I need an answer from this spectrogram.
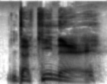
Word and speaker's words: Dakine: years old, when I learned how that was pronounced. Dakine. Contigo. Kevin says gear. Andy says surf. Also the name of Dog the Bounty Hunter Bail Bond Company. Yeah. It was Okay. Dakine bail bonds.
